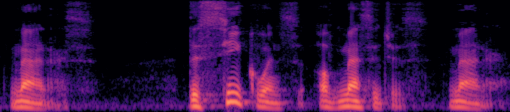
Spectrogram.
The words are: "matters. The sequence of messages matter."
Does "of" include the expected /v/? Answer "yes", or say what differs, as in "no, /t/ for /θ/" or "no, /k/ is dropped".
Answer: yes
